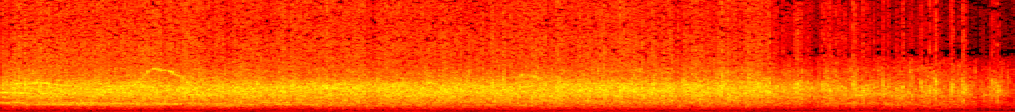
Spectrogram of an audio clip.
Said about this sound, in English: Well, you see that? Yeah. I got a rousing ovation.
